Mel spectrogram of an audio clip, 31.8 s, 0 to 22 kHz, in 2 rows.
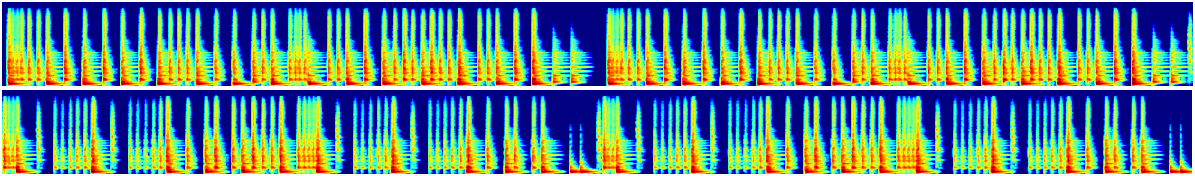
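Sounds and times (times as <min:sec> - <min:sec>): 
marching drums: 0:00.1 - 0:31.7.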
